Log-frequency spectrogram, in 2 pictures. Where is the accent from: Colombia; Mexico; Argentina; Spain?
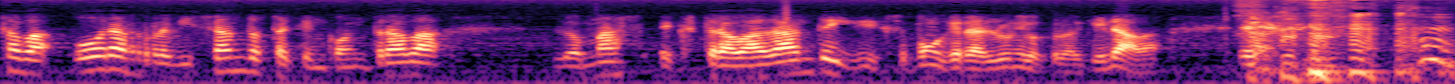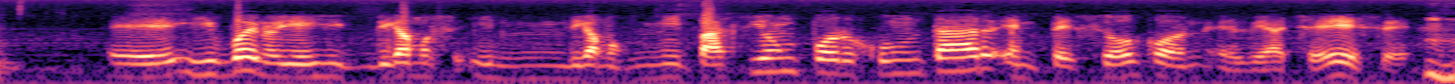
Argentina; Campana, Buenos Aires Province; yo me crié en Campana, en un pueblo muy chico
